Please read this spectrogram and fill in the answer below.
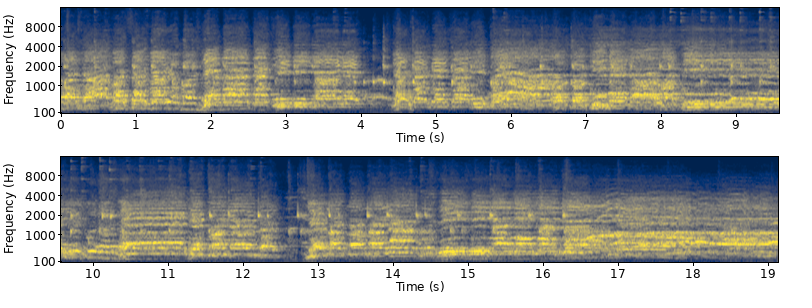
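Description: A choir singing together, with short breaks about four seconds in and again near the middle.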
